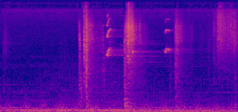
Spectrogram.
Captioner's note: window creaks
